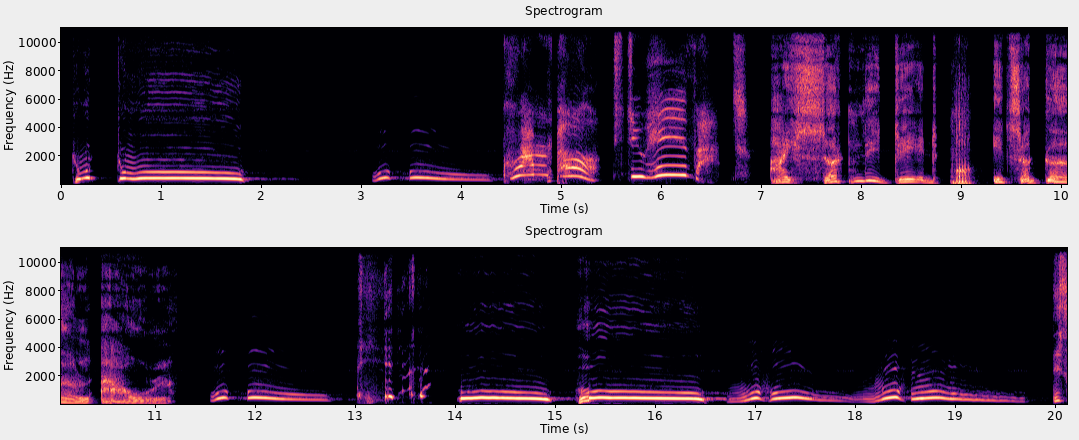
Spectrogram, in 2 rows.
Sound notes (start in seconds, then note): 8.8 snorting; 13.0 Peppa giggling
